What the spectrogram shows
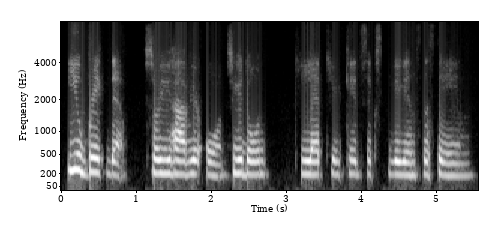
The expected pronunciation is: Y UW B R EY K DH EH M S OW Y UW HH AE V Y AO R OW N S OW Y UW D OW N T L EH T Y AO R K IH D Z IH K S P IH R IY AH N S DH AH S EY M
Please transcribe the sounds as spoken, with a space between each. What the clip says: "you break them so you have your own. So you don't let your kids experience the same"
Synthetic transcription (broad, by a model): Y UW B R EY K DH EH M S OW Y UW HH AE V Y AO R OW N S OW Y UW D OW N T L EH T Y AO R K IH D S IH K S P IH R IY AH N S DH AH S EY M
